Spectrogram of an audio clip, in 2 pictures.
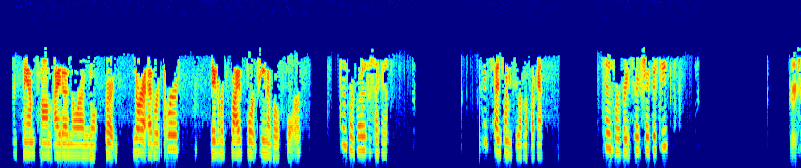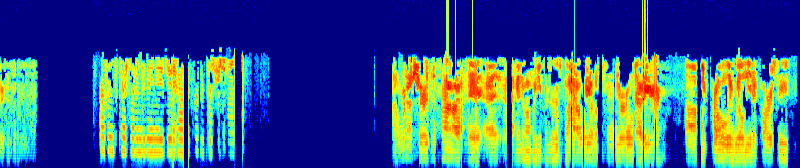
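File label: Tempe police department, scanner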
